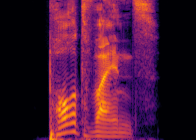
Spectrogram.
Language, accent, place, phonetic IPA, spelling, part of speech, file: German, Germany, Berlin, [ˈpɔʁtˌvaɪ̯ns], Portweins, noun, De-Portweins.ogg
- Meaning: genitive singular of Portwein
